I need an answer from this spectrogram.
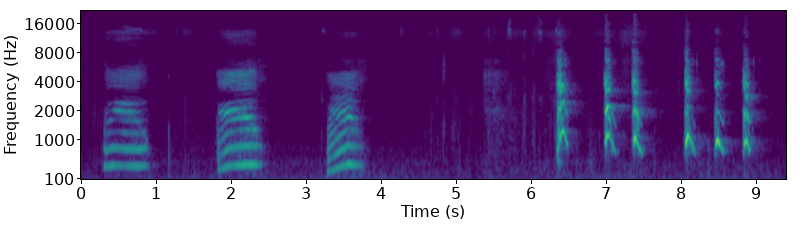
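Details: Pomeranian puppy named Bori, indoors, reacting to strange sounds: three drawn-out, steady tonal sounds with a rising tail, a pause, then six sharp, short high yips fired off in quick succession.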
